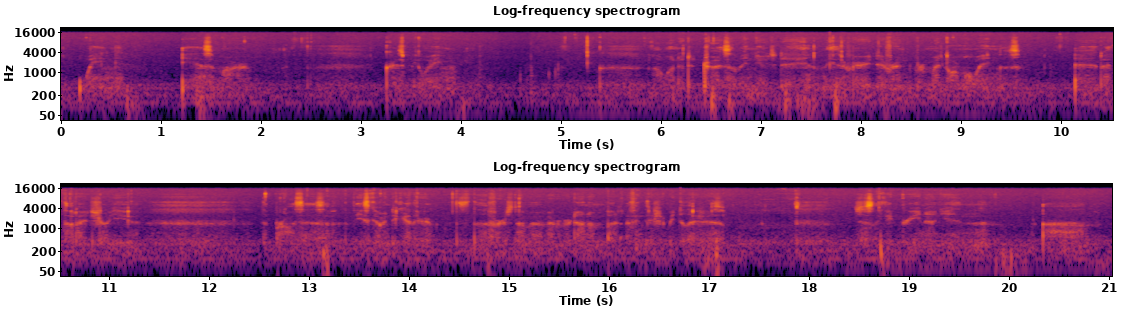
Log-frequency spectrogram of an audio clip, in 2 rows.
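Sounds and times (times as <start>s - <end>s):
person whispering: 0.2s - 1.9s, 3.2s - 4.0s, 5.9s - 11.4s, 12.5s - 17.2s, 17.8s - 21.0s
mouth clicks and lip smacks: 4.9s - 5.4s.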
